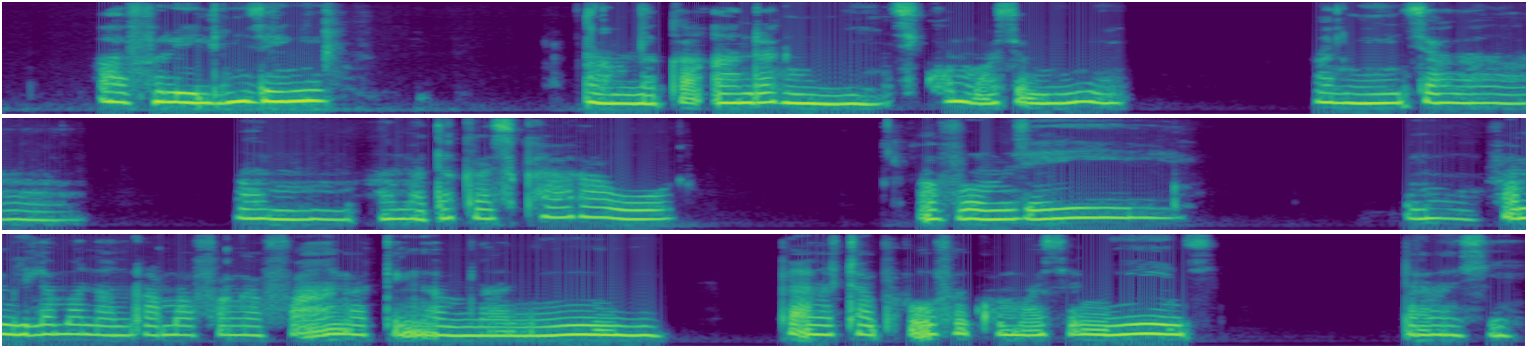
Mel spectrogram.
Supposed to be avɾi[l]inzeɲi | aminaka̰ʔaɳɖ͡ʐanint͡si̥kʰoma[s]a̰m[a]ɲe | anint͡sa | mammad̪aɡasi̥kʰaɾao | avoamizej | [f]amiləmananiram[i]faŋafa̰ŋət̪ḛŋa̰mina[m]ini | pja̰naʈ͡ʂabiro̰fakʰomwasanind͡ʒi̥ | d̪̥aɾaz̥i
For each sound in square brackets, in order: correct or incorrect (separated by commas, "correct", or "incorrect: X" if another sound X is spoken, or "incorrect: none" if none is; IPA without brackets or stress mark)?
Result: correct, correct, incorrect: i, correct, incorrect: a, incorrect: n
